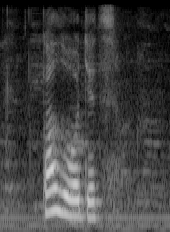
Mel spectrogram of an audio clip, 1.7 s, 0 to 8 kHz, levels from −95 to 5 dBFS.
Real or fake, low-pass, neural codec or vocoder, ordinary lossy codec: real; 7.2 kHz; none; none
